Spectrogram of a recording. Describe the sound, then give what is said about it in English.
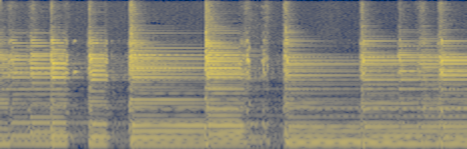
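A distorted electric guitar plays a chromatic chord sequence, C moving through B natural to B flat. The chords are strummed and ring loudly with sustained overdriven tone, and there are brief gaps between some of the changes. “So that would be C, B natural, and then B flat. And it sounds like this.”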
